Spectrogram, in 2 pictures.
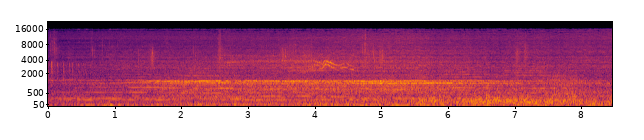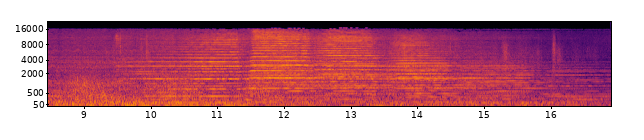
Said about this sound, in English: As Indy and Sallah lift up the Ark, the Ark theme plays, but there's almost this lion's roar and more wind and more exhaling breath in the sound design as they lift up the golden ark from its tomb.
